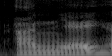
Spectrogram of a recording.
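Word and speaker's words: Asnières: And AS is where they make all of their trunks in Anye, I think it's pronounced.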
